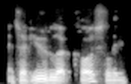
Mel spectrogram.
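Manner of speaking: normal talking voice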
